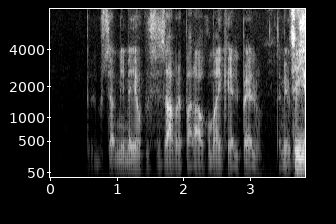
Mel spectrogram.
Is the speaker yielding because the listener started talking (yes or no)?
yes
